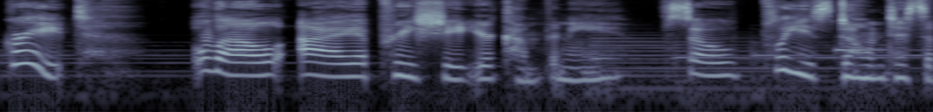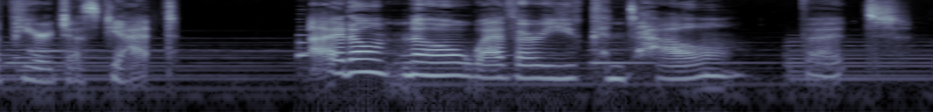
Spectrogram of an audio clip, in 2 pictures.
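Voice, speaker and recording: A woman's voice: fairly high pitch, vocal fry. A woman voicing a melancholy, vulnerable young former idol in a video game, with earnest, refined, theatrical delivery. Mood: wistful. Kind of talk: dramatic video game voice acting. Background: soft game music.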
